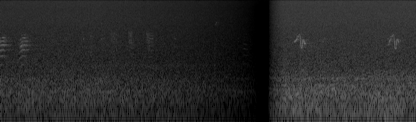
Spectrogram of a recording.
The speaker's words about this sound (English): This call did turn out to be a purple finch. My initial hunch, it seems, was correct here. They sometimes use this vireo-like call.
